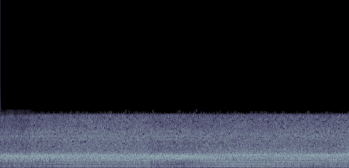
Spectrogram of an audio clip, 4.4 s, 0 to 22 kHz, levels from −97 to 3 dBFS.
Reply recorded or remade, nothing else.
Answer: remade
